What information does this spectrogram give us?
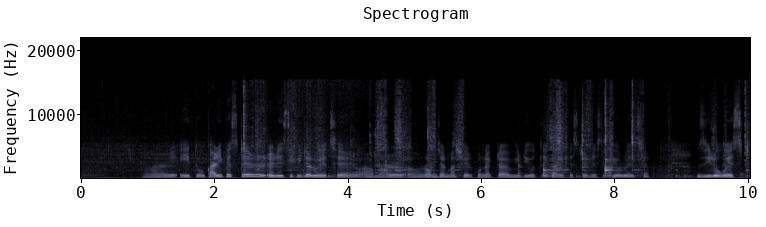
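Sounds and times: person speaking: 1.8 - 10.0
spatula scraping in a wok: 2.3 - 6.0, 6.6 - 10.0.

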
